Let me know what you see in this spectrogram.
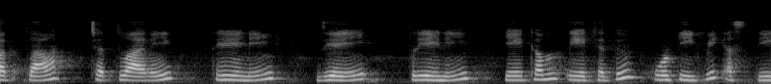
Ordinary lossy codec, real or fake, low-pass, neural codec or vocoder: none; fake; none; codec, 16 kHz, 0.5 kbps, FunCodec, trained on LibriTTS, 25 frames a second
